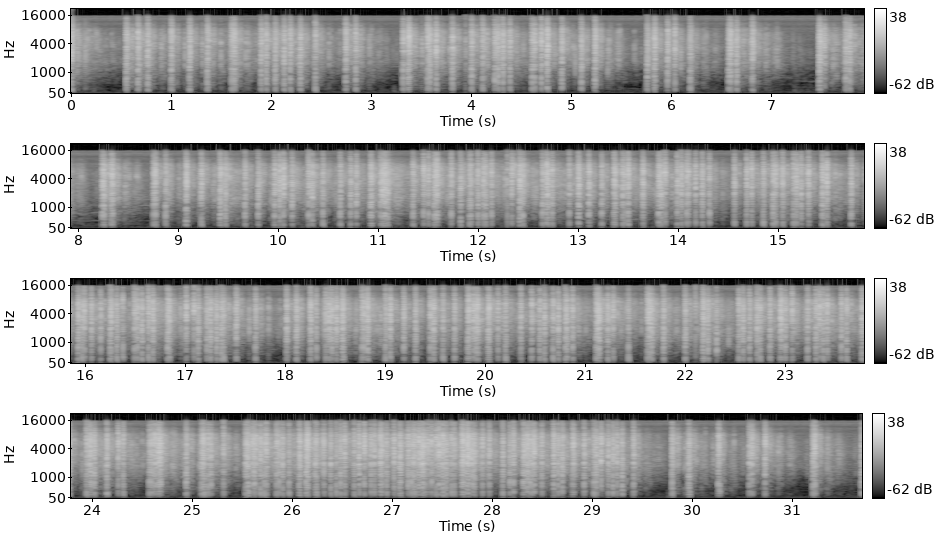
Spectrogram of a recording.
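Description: Firecrackers going off on the ground: dense, rapid popping that runs almost without a break, with a few short pauses in the first eight seconds.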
